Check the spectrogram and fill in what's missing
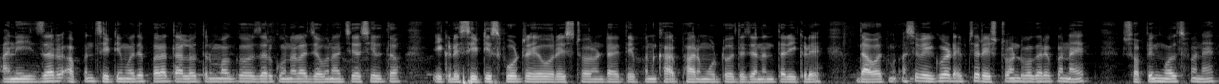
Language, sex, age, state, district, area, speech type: Marathi, male, 45-60, Maharashtra, Akola, urban, spontaneous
